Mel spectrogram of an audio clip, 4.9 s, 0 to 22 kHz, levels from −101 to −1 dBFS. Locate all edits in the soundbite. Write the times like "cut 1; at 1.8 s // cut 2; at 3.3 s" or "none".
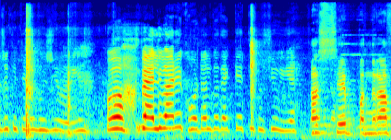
cut 1; at 3.9 s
